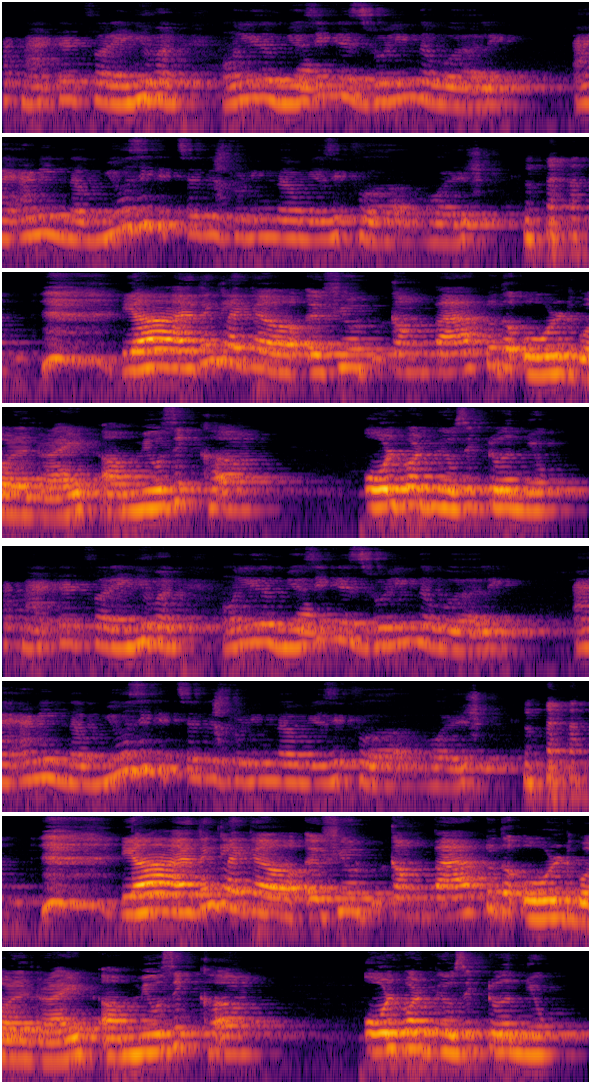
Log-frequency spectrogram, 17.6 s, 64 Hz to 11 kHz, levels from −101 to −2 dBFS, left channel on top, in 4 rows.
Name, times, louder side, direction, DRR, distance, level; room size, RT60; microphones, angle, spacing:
voice 1, 0.0-3.7 4.3-7.9, equal, 10° right, -6 dB, 6.4 m, -38 dB
voice 2, 8.3-8.7 9.1-15.1 15.9-17.3, equal, 70° right, 1 dB, 1.7 m, -29 dB
29.5 x 12.0 x 2.5 m, 1.0 s
head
